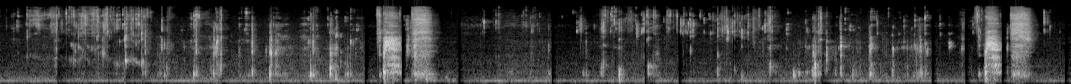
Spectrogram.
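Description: Close-miked chewing of soft gummy candies: dense wet squishing and sticky mouth clicks, with a louder burst about four seconds in. A faint steady hum sits underneath.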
